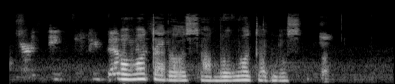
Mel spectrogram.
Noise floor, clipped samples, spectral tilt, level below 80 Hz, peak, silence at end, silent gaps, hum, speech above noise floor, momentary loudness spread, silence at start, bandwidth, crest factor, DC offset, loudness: -48 dBFS; under 0.1%; -6 dB/octave; -68 dBFS; 0 dBFS; 0.65 s; none; none; 29 dB; 20 LU; 0.2 s; 11.5 kHz; 20 dB; under 0.1%; -18 LUFS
